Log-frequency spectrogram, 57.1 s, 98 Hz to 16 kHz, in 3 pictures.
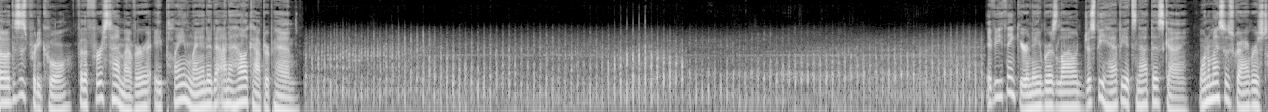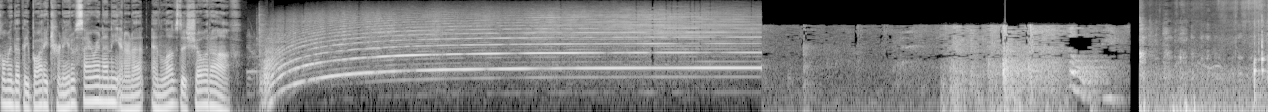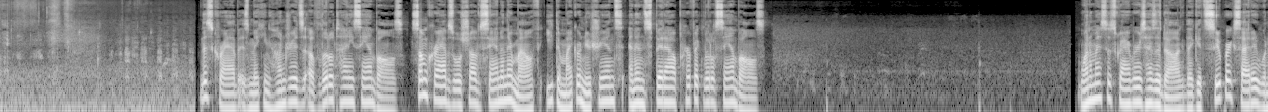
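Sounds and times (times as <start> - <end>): aircraft engine pulsing: 3.7 - 14.9, 36.1 - 41.0
warning siren wailing: 22.7 - 30.5.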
